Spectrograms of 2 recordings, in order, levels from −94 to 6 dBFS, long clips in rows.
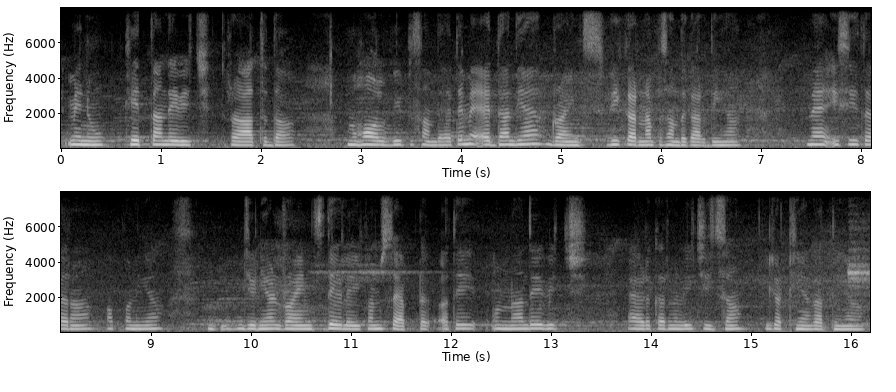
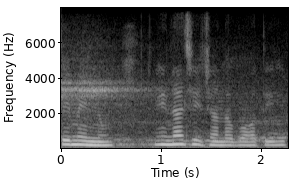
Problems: none marked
